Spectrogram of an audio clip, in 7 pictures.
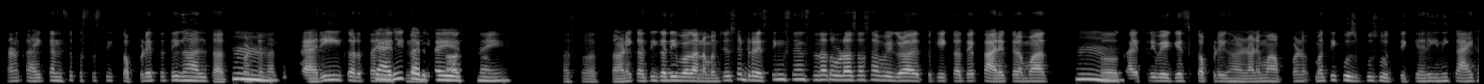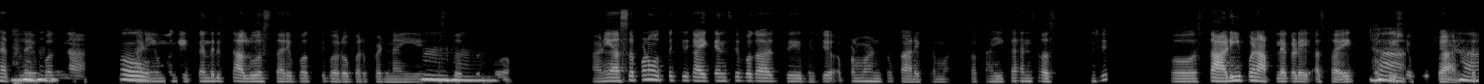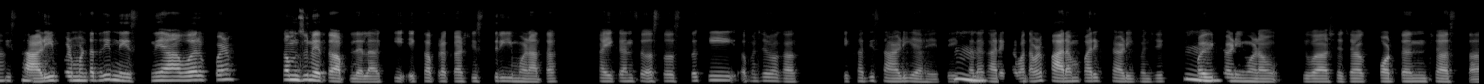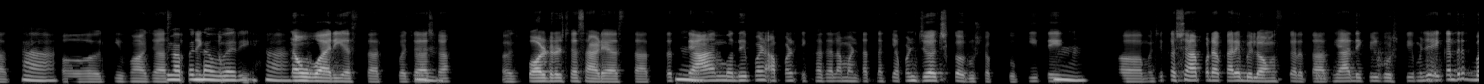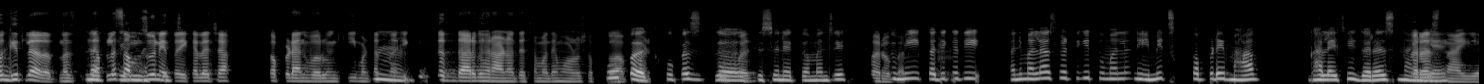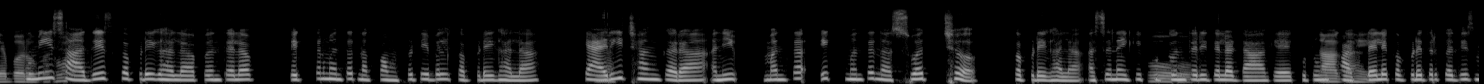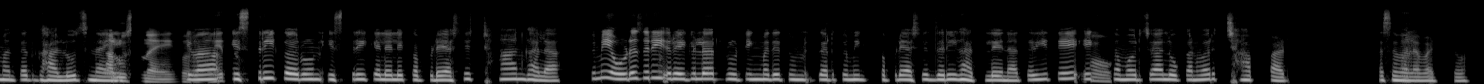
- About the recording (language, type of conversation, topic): Marathi, podcast, कपड्यांमुळे आत्मप्रतिमा कशी तयार होते?
- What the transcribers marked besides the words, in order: in English: "कॅरी"; in English: "कॅरीही"; chuckle; "कुजबुज" said as "खुसबूस"; tapping; in English: "बिलॉन्ग्स"; door; in English: "कम्फर्टेबल"; in English: "कॅरी"; "नये" said as "नाही"; other background noise; in English: "रेग्युलर रुटीनमध्ये"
